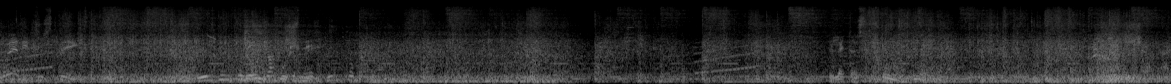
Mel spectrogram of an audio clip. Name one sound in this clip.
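Explosions boom in a game battle.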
